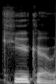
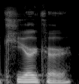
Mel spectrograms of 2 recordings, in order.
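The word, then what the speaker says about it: Kyōko: Okay, you were very close when you said Kyuko. It's actually Kyoko. It's spelt Kyuko because in Japanese, when you translate it to English, the OU sound is an extension of the O.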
